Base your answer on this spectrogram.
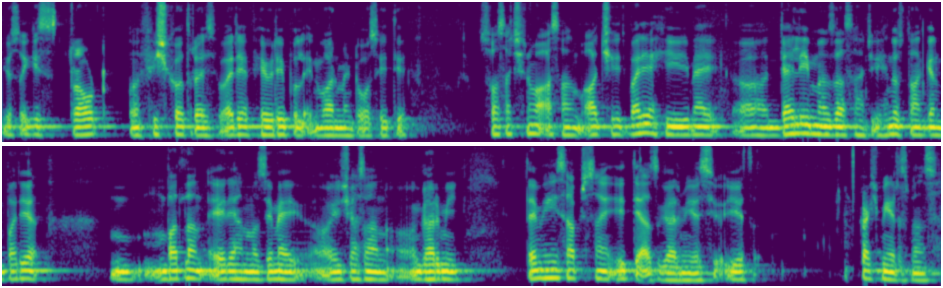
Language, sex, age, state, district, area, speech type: Kashmiri, male, 45-60, Jammu and Kashmir, Ganderbal, rural, spontaneous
